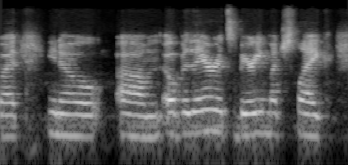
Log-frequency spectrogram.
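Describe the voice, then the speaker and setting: A woman in a Spanish accent with monotone, flat intonation, over noticeable background noise. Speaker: former study-abroad student. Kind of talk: interview. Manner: casual, many fillers.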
